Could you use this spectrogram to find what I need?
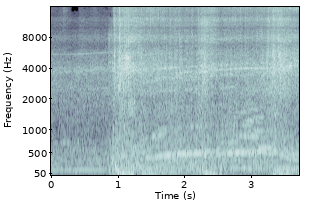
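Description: Water splashes under heavy wheels.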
